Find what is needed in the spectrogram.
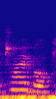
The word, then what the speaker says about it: Toivo: T-O-I-V-O. – T-O-I-V-O, Toivo.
